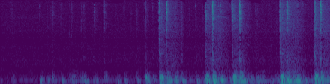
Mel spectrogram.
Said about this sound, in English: Sorry about the keyboard noises.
